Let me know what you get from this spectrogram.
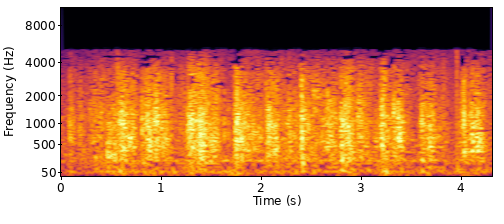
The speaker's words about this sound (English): Easy on those footsteps. Walk along the edge of the grass.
